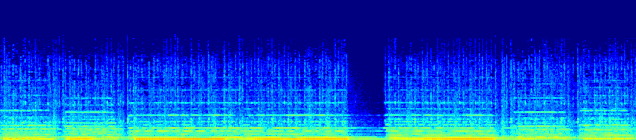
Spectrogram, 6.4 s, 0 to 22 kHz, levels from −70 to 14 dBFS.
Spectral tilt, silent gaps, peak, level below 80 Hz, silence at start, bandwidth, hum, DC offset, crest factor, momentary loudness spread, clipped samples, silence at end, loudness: -5 dB/octave; none; -4 dBFS; -40 dBFS; 0 s; 14 kHz; none; under 0.1%; 12 dB; 6 LU; under 0.1%; 0 s; -16 LUFS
